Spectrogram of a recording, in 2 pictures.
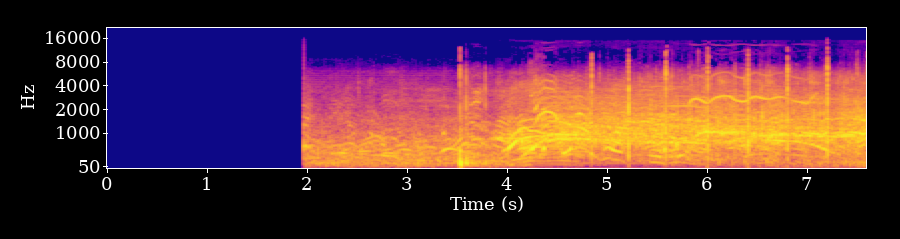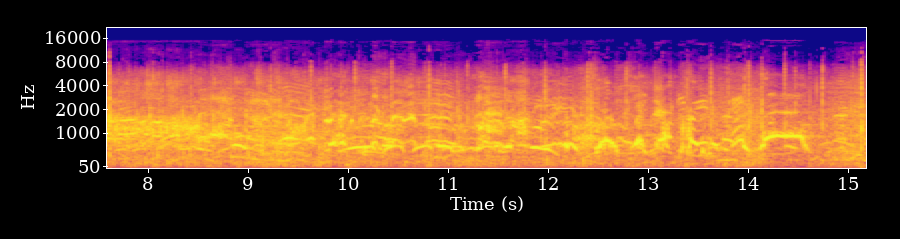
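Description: About two seconds of dead silence, then football spectators shouting and cheering over a goal, with scattered handclaps. A single sharp knock comes about three and a half seconds in, and the many overlapping voices get loud just after it and stay loud.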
